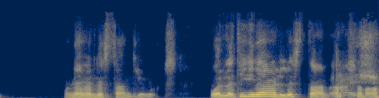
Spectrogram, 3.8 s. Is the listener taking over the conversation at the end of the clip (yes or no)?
no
